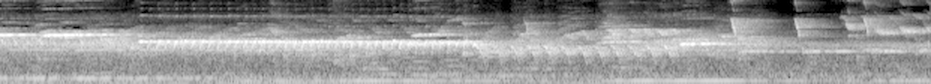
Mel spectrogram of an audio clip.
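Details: Canary song recorded at home, a sustained high whistled note breaking into fast rattling trills and short chirped phrases, with a soft low hum beneath.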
